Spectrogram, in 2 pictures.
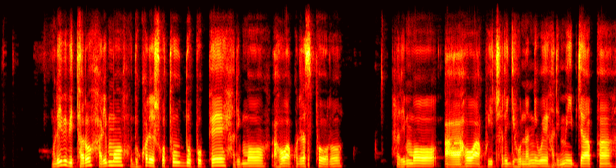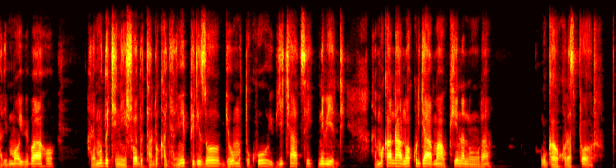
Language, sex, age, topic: Kinyarwanda, male, 25-35, health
